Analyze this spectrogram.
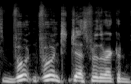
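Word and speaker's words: Wundt: better at that at the more German Germanic Prussian pronunciation but he's yes vunt just for the record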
